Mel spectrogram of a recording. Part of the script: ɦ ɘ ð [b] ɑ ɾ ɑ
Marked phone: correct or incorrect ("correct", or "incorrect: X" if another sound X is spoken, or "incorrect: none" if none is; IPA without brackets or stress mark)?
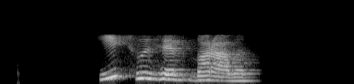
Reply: correct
